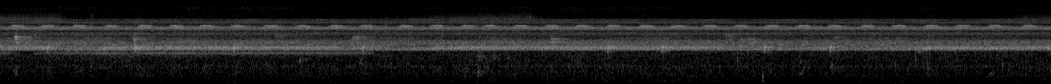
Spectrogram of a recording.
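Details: A dense late-evening chorus of tree frogs in the Zaire jungle, high and pulsing, woven with steady cricket chirping.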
